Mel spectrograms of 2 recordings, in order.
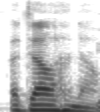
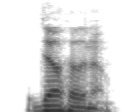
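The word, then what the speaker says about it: Adèle Haenel: And then that's basically where Adele Haenel, is that how you pronounce her name? – Yes, Adele Haenel. – Yeah, Adele Haenel.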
